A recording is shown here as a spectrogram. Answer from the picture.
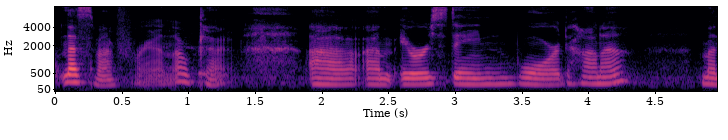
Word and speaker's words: Eristine: my friend ok I'm aristine Ward hunna my name is spelled EA R is tean not Ernestine but eresting ok I am a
